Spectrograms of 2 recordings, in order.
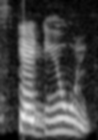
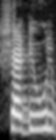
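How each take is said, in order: First: The word begins with an 'sk' sound. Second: The word begins with an 'sh' sound. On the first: The speaker calls it right. "The word is pronounce as स्केड्यूल" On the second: The speaker calls it wrong. "इसे सब शेड्यूल बोल देते हैं"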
